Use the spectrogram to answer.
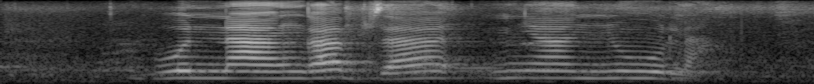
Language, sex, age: Tsonga, female, 20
